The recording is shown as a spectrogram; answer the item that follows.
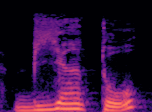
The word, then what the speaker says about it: bientôt: And then bientôt, okay? Remember, you put this accent circonflexe, but you don't write it. You write it, but you don't pronounce it. And then the final T is not pronounced.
